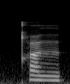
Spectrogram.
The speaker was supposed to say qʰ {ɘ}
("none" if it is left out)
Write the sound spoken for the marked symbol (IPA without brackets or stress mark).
ɘ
